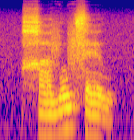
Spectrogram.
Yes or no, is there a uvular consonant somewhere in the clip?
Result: yes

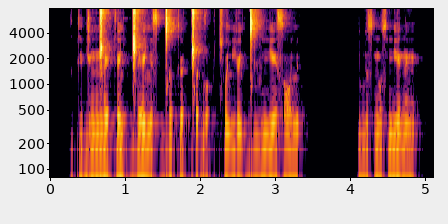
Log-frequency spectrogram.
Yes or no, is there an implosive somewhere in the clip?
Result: no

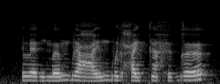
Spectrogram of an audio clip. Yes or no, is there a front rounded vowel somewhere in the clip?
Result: yes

